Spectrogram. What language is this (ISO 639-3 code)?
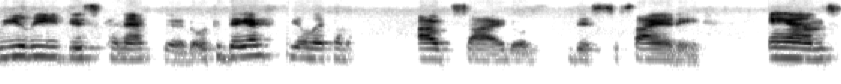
eng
